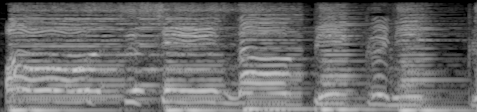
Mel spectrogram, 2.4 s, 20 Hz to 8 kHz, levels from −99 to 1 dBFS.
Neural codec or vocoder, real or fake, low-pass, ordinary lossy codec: none; real; 7.2 kHz; none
